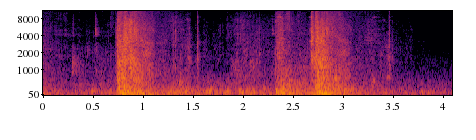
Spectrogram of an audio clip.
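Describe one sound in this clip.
A bow twangs as arrows are shot.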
